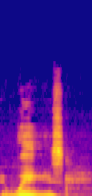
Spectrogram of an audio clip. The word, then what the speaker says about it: Waze: So I thought it was an iOS 11 issue, but now I'm thinking that the trigger for the screen actually displaying the Waze, I keep pronouncing it as WAS, but Waze information on the Pioneer display,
